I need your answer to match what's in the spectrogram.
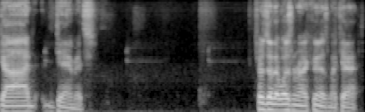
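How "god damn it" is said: slow, drawn-out exasperated curse; retold exasperation. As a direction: drag the curse out in weary self-reproach. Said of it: "And I was like".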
